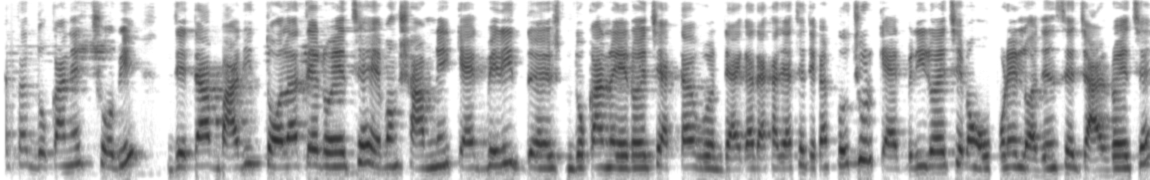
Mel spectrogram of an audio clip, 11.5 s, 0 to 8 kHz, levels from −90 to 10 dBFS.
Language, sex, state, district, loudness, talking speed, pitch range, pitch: Bengali, female, West Bengal, Kolkata, -15 LUFS, 155 wpm, 205-250 Hz, 225 Hz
